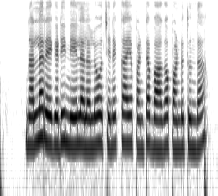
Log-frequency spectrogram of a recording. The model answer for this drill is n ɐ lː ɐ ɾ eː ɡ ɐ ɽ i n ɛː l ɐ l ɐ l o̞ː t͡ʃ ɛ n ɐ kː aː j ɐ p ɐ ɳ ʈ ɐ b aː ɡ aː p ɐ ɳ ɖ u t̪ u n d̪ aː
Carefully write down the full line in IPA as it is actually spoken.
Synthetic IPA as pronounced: n ɐ lː ɐ ɾ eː ɡ ɐ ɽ i n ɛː l ɐ l ɐ l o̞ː t͡ʃ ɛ n ɐ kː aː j ɐ p ɐ ɳ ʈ ɐ b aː ɡ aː p ɐ ɳ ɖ u t̪ u n d̪ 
